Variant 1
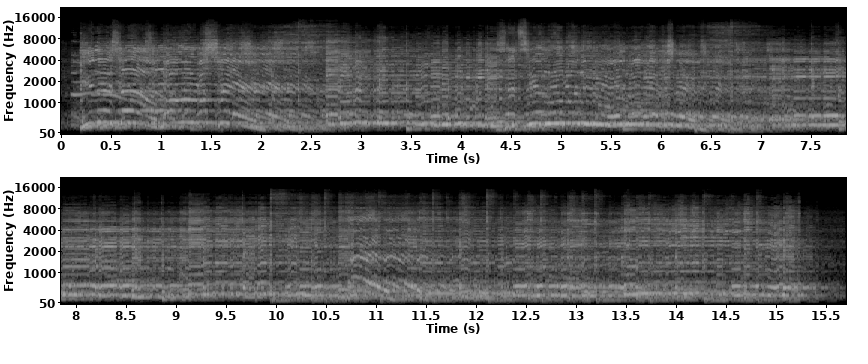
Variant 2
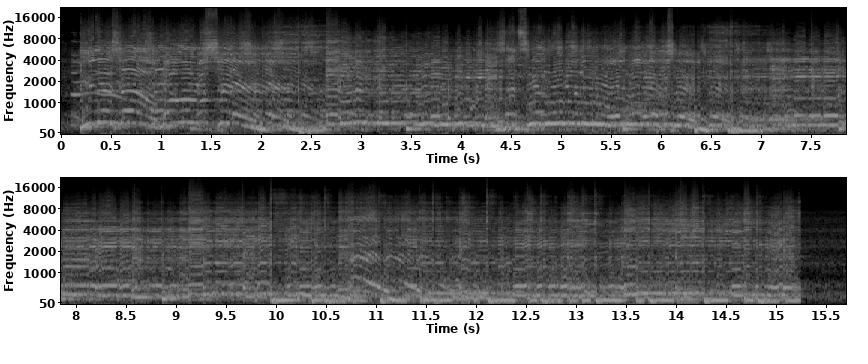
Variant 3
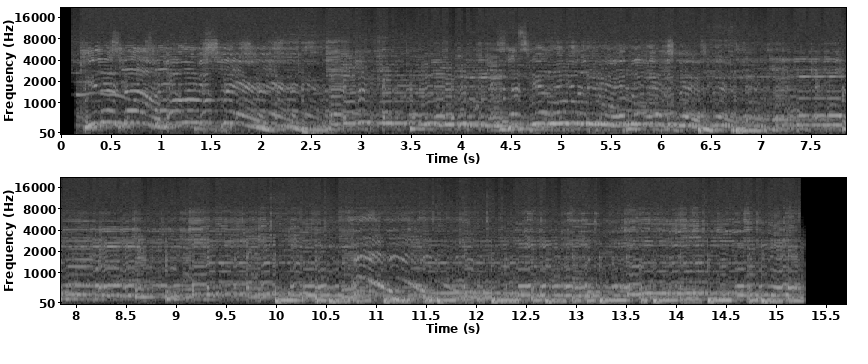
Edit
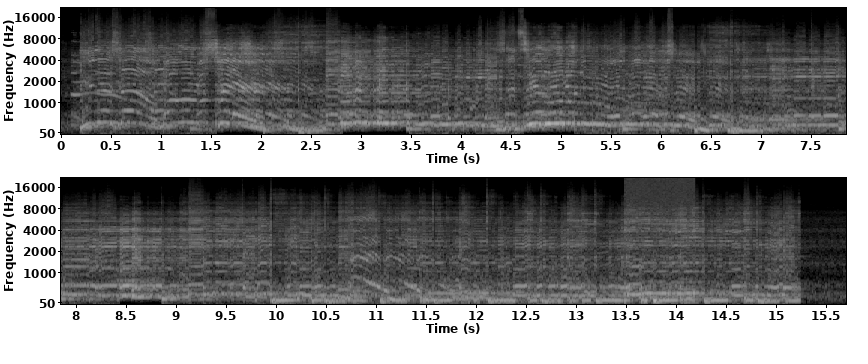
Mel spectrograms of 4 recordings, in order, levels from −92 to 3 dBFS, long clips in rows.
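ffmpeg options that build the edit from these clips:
-filter_complex "[0:a]asplit=4[a][b][c][d];[1:a]asplit=6[e][f][g][h][i][j];[e]atrim=end=1.552[k];[a]atrim=start=1.548:end=2.032[l];[f]atrim=start=2.028:end=2.812[m];[b]atrim=start=2.808:end=3.492[n];[g]atrim=start=3.488:end=4.632[o];[c]atrim=start=4.628:end=5.142[p];[h]atrim=start=5.138:end=8.442[q];[d]atrim=start=8.438:end=8.862[r];[i]atrim=start=8.858:end=13.492[s];[2:a]atrim=start=13.488:end=14.192[t];[j]atrim=start=14.188[u];[k][l]acrossfade=d=0.004:c1=hsin:c2=hsin[v];[v][m]acrossfade=d=0.004:c1=hsin:c2=hsin[w];[w][n]acrossfade=d=0.004:c1=hsin:c2=hsin[x];[x][o]acrossfade=d=0.004:c1=hsin:c2=hsin[y];[y][p]acrossfade=d=0.004:c1=hsin:c2=hsin[z];[z][q]acrossfade=d=0.004:c1=hsin:c2=hsin[aa];[aa][r]acrossfade=d=0.004:c1=hsin:c2=hsin[ab];[ab][s]acrossfade=d=0.004:c1=hsin:c2=hsin[ac];[ac][t]acrossfade=d=0.004:c1=hsin:c2=hsin[ad];[ad][u]acrossfade=d=0.004:c1=hsin:c2=hsin"

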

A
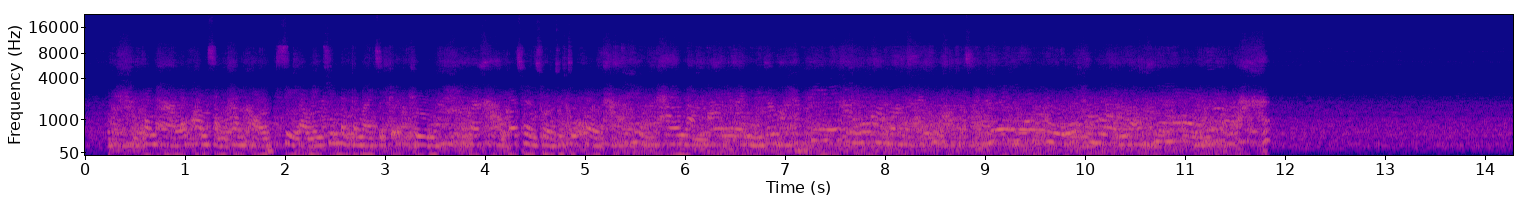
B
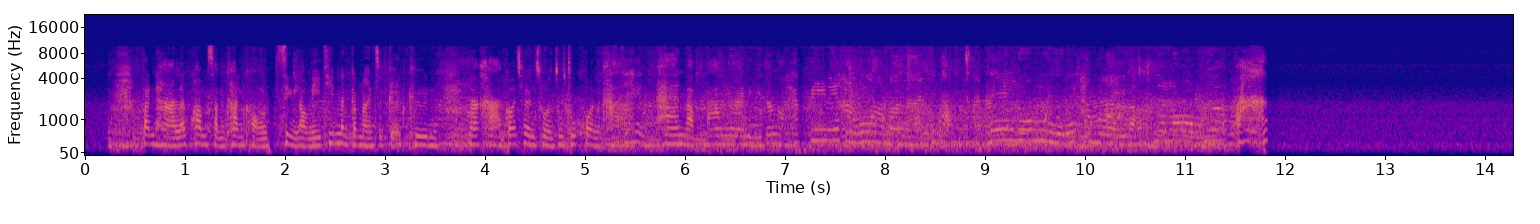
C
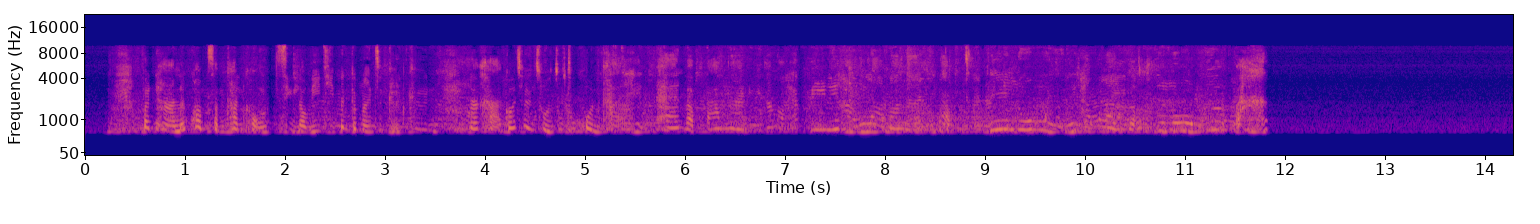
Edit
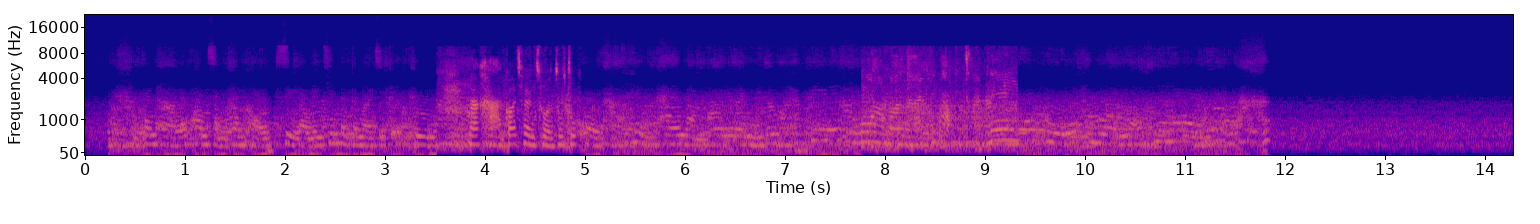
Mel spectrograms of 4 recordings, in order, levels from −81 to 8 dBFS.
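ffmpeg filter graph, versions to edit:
-filter_complex "[1:a]asplit=2[a][b];[0:a]asplit=3[c][d][e];[c]atrim=end=3.512[f];[a]atrim=start=3.508:end=4.952[g];[d]atrim=start=4.948:end=7.762[h];[b]atrim=start=7.758:end=9.322[i];[e]atrim=start=9.318[j];[f][g]acrossfade=d=0.004:c1=hsin:c2=hsin[k];[k][h]acrossfade=d=0.004:c1=hsin:c2=hsin[l];[l][i]acrossfade=d=0.004:c1=hsin:c2=hsin[m];[m][j]acrossfade=d=0.004:c1=hsin:c2=hsin"

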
